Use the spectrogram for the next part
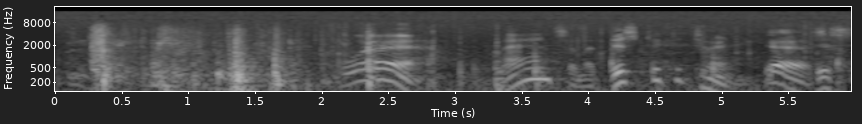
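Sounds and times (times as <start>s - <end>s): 
door being forced open with heavy thuds and cracking impacts: 0.2s - 2.7s
speech: 2.2s - 5.9s.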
